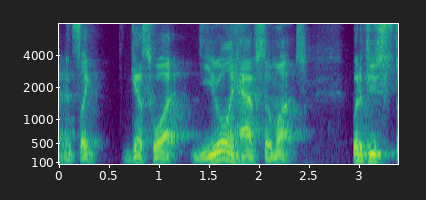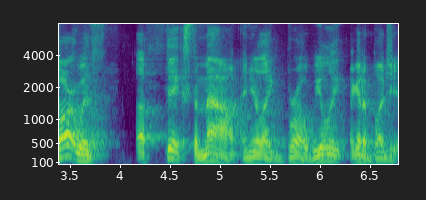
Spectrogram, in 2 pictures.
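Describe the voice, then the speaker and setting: His pitch is medium but swings very widely as this man talks against a quiet background. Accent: American. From northern US. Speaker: podcast co-host. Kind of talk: interview.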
